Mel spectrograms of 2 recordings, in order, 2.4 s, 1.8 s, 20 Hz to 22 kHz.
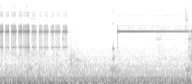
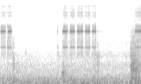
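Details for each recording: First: Williams System 11b Black Knight 2000 pinball, logic probe on lamp column connector 1J7 pins: quick steady chirping pulses on one line, then a flat unbroken tone on the next with no drive signal; failed lamp column driver transistor on the board. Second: Williams System 11b Black Knight 2000 pinball lamp matrix, after replacing a transistor thought to be the dead one: the logic probe gives crisp high beeps in quick bursts with pauses between groups. The column lines are now strobing properly.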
